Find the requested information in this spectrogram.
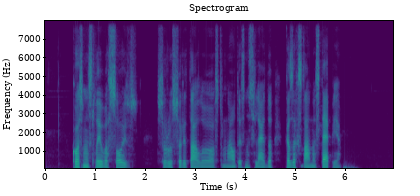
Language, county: Lithuanian, Kaunas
